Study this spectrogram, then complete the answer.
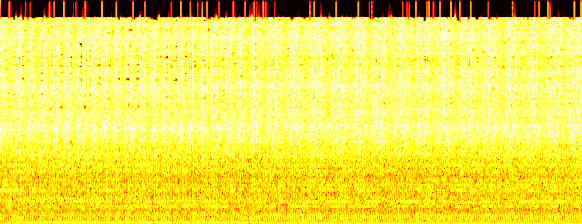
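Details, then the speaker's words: Four-cylinder diesel power balance test judged by ear: the fuel supply to one cylinder is cut with a spanner and the idle sags to a slower, heavier beat; the rpm drop shows that cylinder is healthy. "this is one method of doing this power balance test by listening to the amount of audio change the drop in rpm can be noticed"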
